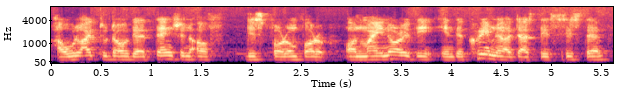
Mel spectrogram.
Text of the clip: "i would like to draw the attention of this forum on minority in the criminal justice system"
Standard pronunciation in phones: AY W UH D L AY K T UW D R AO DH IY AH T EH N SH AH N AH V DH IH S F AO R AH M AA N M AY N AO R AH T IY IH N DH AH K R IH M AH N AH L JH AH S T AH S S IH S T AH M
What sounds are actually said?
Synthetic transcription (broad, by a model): AY W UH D L AY K T UW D AO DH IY AH T EH N SH AH N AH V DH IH S F AO R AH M AA N M AY N AO R AH T IY IH N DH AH K R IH M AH N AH L JH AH S T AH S S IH S T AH M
